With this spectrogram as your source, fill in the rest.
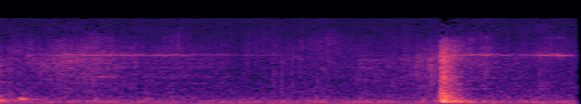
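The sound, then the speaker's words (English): A door of a store shuts with a single solid thump as someone is shoved out of it, after a few seconds of quiet, with a faint steady whine in the background and no talking. “For goodness sake, Abner, you oughtn't to shove a body out of the door that way.”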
